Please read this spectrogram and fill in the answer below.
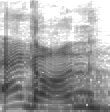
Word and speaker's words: Aegon: Egg, as it was kind of short for eggon with the Valyrian pronunciation.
